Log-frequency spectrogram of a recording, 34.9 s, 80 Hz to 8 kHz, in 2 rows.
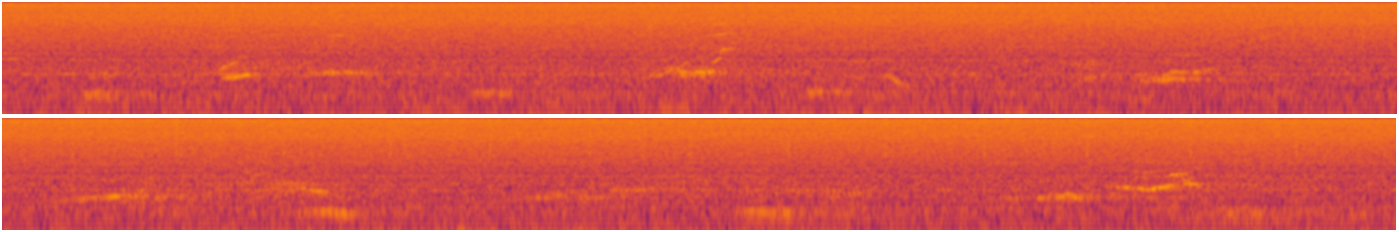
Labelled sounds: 8.9	9.2	humpback whale, 0.96 to 2.4 kHz
32.0	32.3	humpback whale, 0.80 to 0.86 kHz

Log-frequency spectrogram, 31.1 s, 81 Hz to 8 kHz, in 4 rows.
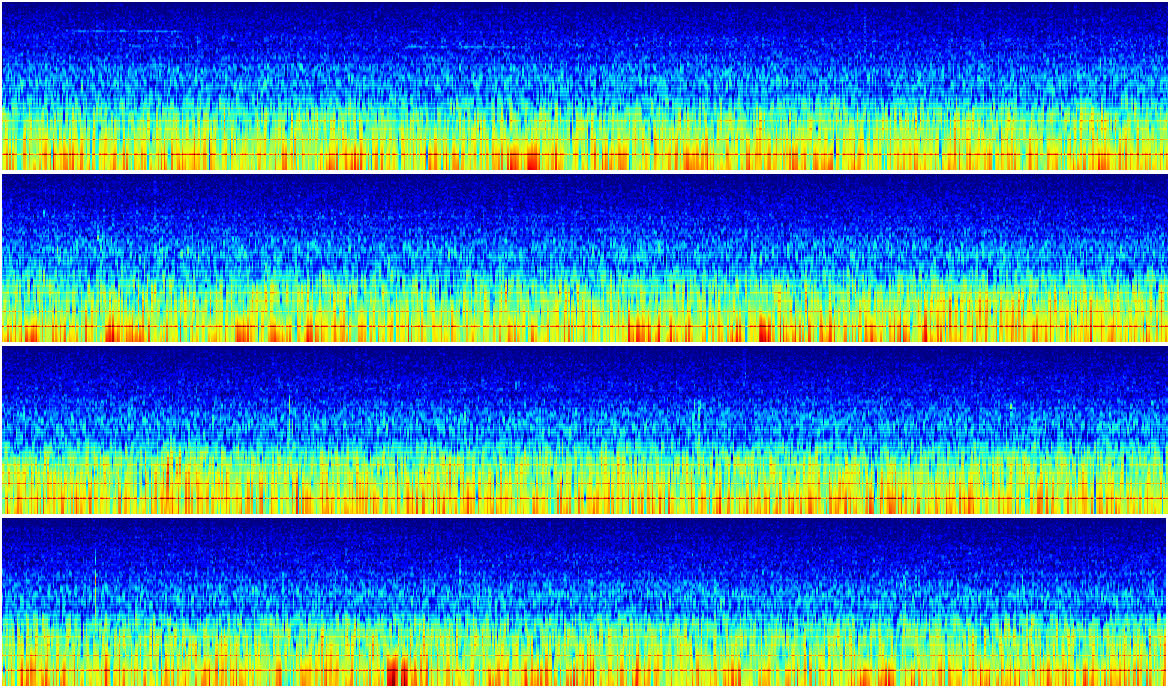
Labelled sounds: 0.4	1.2	killer whale, southern resident, 3.5 to 3.7 kHz

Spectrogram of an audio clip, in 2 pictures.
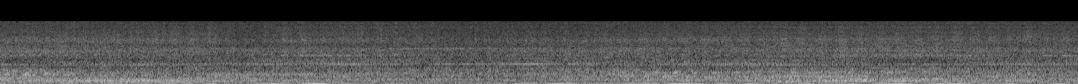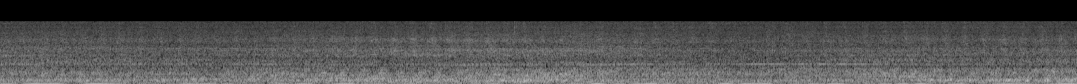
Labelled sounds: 3.0	3.4	vessel noise, 1.4 to 1.6 kHz

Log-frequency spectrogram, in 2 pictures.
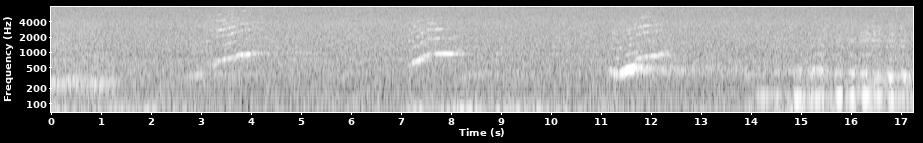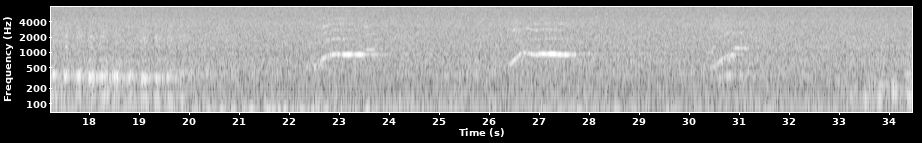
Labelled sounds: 3.3	4.3	humpback whale, 0.80 to 4.4 kHz
4.7	5.0	humpback whale, 3.6 to 3.8 kHz
7.4	8.1	humpback whale, 0.80 to 3.0 kHz
11.4	12.4	humpback whale, 0.80 to 5.1 kHz
22.6	23.5	humpback whale, 0.80 to 4.7 kHz
26.5	27.6	humpback whale, 0.80 to 3.0 kHz
30.7	31.2	humpback whale, 0.80 to 1.3 kHz

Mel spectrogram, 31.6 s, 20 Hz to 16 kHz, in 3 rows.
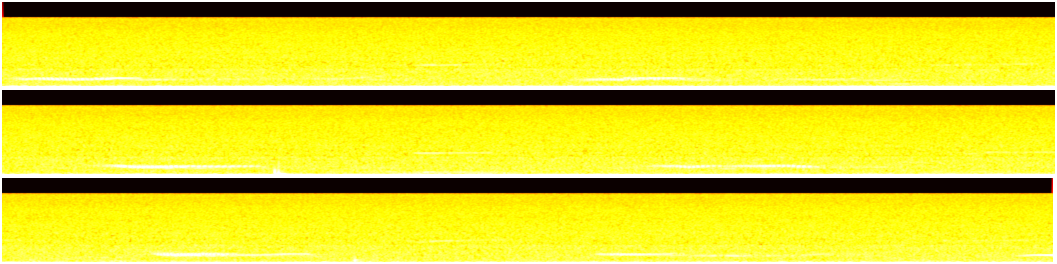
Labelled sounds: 4.2	4.6	humpback whale, 0.90 to 1.0 kHz
14.6	15.0	humpback whale, 0.90 to 0.99 kHz
25.3	25.6	humpback whale, 0.90 to 1.0 kHz

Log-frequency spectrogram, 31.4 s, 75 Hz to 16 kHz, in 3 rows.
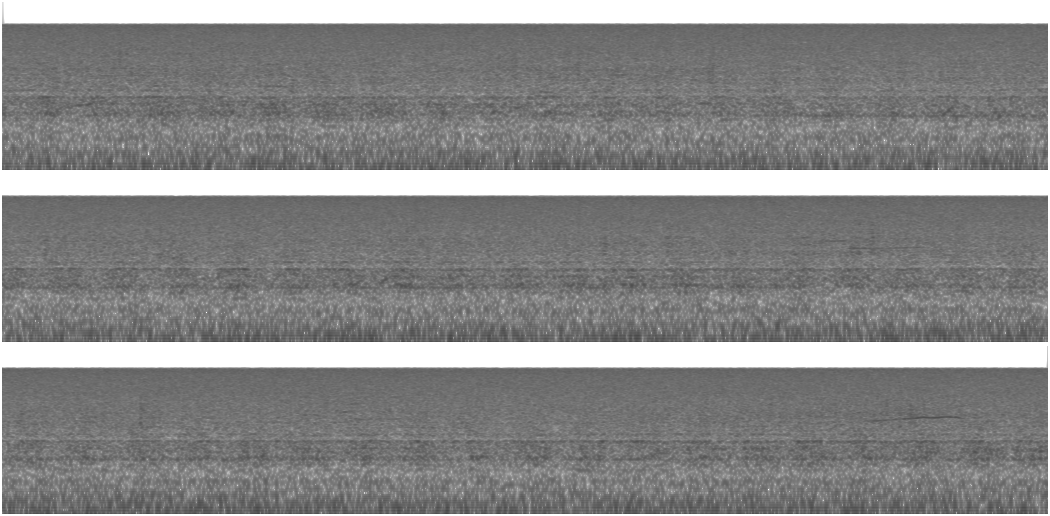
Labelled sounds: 18.6	18.9	humpback whale, 1.7 to 2.0 kHz
29.6	30.5	humpback whale, 1.4 to 1.7 kHz

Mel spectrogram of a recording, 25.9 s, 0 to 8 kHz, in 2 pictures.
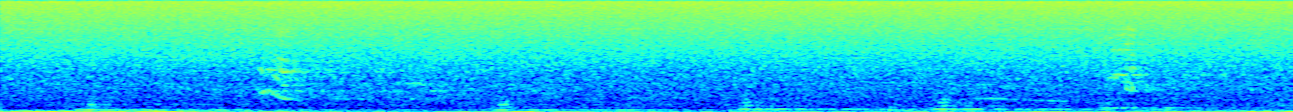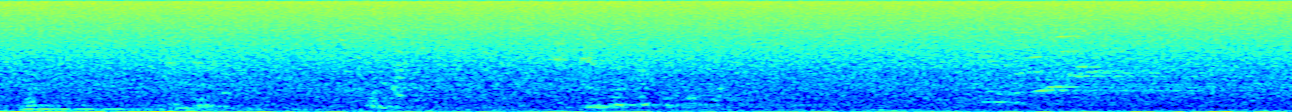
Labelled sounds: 11.1	11.3	humpback whale, 0.80 to 1.1 kHz
23.6	23.8	humpback whale, 0.93 to 1.1 kHz

